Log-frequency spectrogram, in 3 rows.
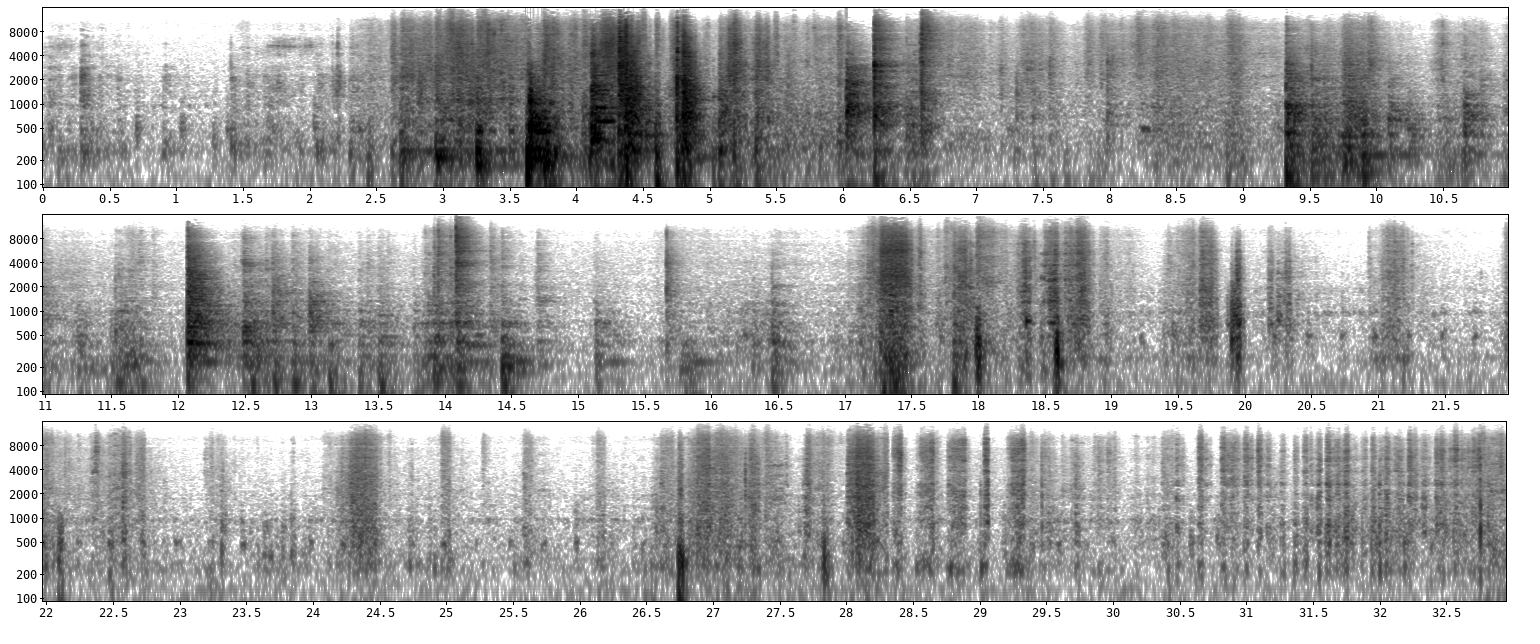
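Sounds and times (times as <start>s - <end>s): knocks and clatters of handling: 0.0s - 8.4s, 9.3s - 16.6s, 17.2s - 32.9s
rustling: 17.0s - 32.9s.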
